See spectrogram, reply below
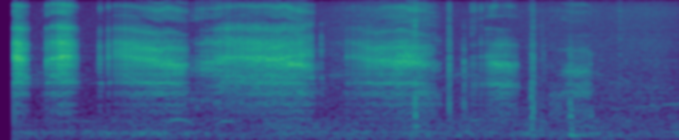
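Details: European roller during courtship gives harsh, rasping, crow-like calls in a quick, uneven series of about five bursts, some drawn out, with nothing else clear behind them.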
